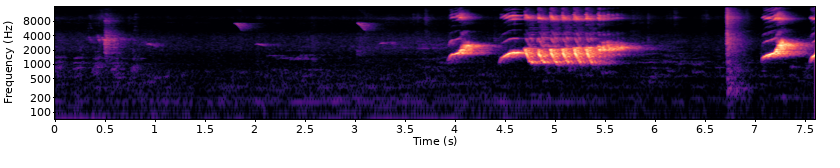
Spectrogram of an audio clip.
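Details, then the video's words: Magpie-robin giving loud harsh, buzzy calls after a quiet start: a rising rasp, then a long grating, rapidly pulsed note of about one and a half seconds, and another rising rasp near the end. "SUARA burung MURAI"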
